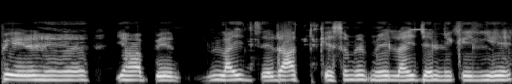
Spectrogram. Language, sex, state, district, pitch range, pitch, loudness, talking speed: Hindi, male, Bihar, Araria, 195-210 Hz, 205 Hz, -12 LUFS, 165 wpm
